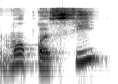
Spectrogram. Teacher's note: काफ के ऊपर कलकला होगा लेकिन छोटा कलकला होता है मु काफ मोटा लेटर है और कलकले का लेटर है मुकस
